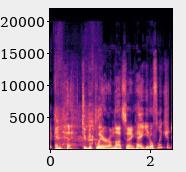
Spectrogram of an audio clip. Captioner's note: chuckles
